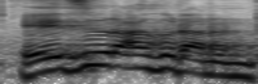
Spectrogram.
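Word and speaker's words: אזרח: 원주민은 에즈라흐라는 발음으로 이제 읽게 되는데요.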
